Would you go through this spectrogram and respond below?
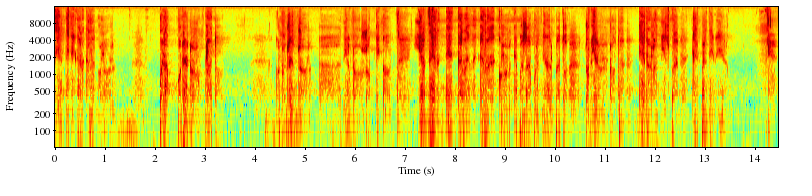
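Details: Adult man with the neurological disease dystonia, which in his case causes uncontrollable neck movements and can affect other body parts; real speech, whispered without voice tone: whispered speech (aphonia) from dystonia.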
